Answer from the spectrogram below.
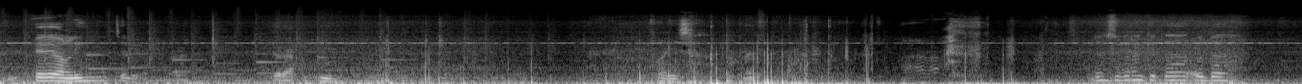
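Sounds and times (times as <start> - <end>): passengers talking: 0.0 - 12.6
low train rumble: 0.0 - 13.0
thin high tone: 0.0 - 13.0.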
